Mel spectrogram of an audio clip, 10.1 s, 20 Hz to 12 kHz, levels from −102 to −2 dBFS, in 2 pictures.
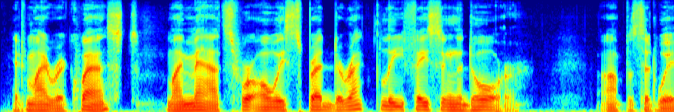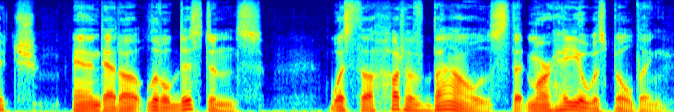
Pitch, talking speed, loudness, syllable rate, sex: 90 Hz, 165 wpm, -20 LUFS, 5.0 syllables/s, male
